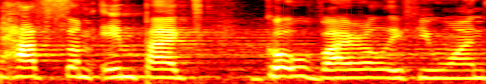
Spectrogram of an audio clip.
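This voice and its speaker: A woman with a non-native accent speaks in an animated, bright, sharp tone at a high pitch, with audible room echo. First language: not English. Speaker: keynote speaker and author. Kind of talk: motivational keynote speech. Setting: stage with large audience.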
